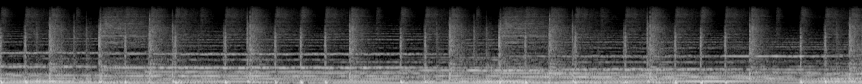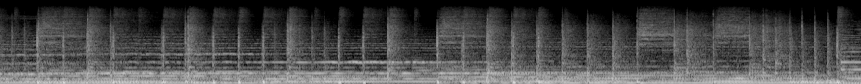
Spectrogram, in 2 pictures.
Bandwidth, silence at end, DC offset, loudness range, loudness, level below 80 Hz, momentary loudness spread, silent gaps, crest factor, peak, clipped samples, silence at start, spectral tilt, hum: 15.5 kHz; 0 s; under 0.1%; 1 LU; -19 LUFS; -24 dBFS; 3 LU; none; 14 dB; -4 dBFS; under 0.1%; 0 s; -6 dB/octave; none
